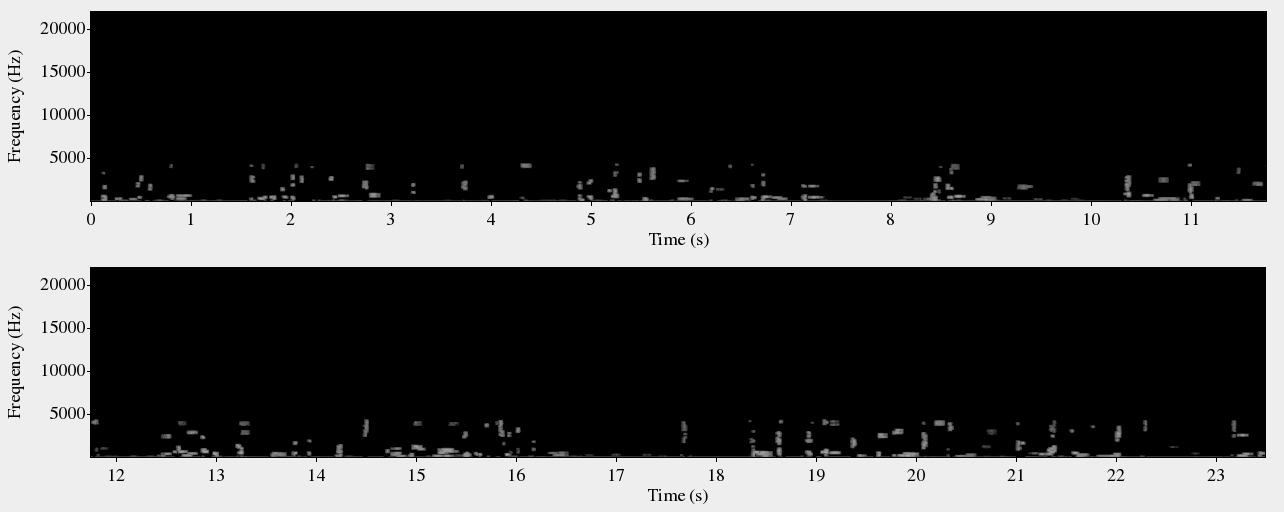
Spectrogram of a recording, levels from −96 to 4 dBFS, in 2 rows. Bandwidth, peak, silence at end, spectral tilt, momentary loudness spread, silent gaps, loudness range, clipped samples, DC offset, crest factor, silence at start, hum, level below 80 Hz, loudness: 4.3 kHz; -26 dBFS; 0 s; -3 dB/octave; 17 LU; 2.12-2.18 s, 15.73-15.79 s; 7 LU; under 0.1%; under 0.1%; 24 dB; 0.1 s; none; -80 dBFS; -48 LUFS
